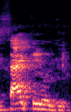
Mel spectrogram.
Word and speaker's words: psychology: जैसा कि कुछ भी लिखेंगे, साइकोलॉजी, PSYCHOLOGY, साइकोलॉजी, शाय प्रोनाउंसिएशन आया आई, कोलॉजी क्या उच्चारण आया ई,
